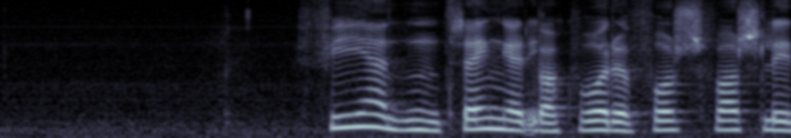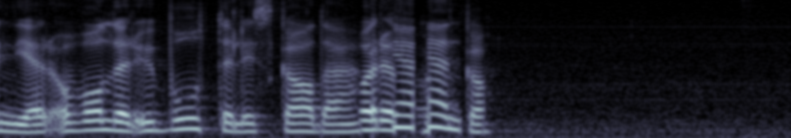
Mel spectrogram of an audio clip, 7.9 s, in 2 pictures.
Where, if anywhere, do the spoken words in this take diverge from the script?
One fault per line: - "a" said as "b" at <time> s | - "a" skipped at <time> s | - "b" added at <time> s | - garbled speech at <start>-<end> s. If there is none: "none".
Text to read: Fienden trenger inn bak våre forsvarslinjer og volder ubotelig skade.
- "inn" skipped at 2.7 s
- garbled speech at 5.7-6.4 s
